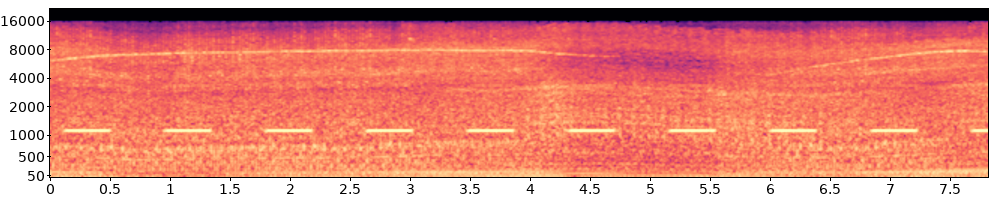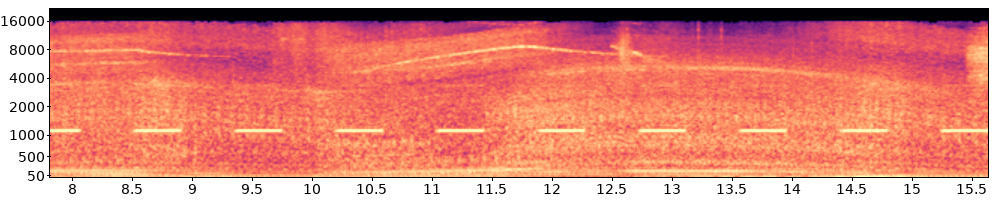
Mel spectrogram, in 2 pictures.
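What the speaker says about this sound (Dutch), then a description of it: "met die grote Amerikaanse vrachtwagens is achteruit rijden wel een heel stuk lastig hoor" Reversing beeps from a big American truck in Euro Truck Simulator 2, a steady run of high repeated tones over a loud engine drone for the whole stretch, with pitch swells as the engine works.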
